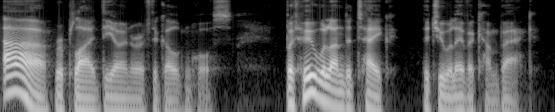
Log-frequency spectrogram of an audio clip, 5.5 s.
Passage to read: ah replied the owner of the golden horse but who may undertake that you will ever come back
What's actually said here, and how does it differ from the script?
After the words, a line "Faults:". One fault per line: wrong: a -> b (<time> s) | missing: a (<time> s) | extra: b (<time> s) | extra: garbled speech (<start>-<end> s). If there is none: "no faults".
ah replied the owner of the golden horse but who will undertake that you will ever come back
Faults:
wrong: may -> will (3.1 s)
